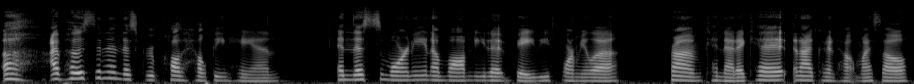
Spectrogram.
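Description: Thirties woman, co-host, bubbly and giggly; bright, very clear, dry close sound. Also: on the low side, unhurried, dry recording. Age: 30s. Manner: laughs often, bubbly and animated. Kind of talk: casual chat.

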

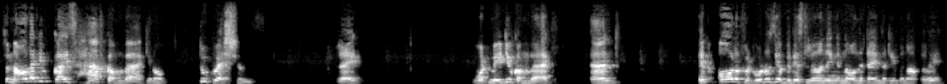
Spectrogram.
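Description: A man hosts a casual chat in a high, husky voice. He is effusive and affirming as he responds, and the audio is dull and muffled. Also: expressive, normal speed, pauses often. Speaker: podcast host.

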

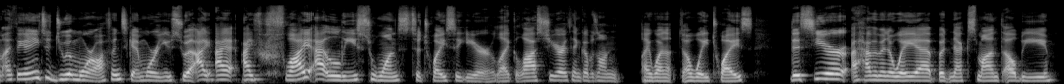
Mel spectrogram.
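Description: A woman co-hosting a podcast in casual chat, chatty and expressive and quick to laugh along. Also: fairly low pitch. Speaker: podcast co-host.

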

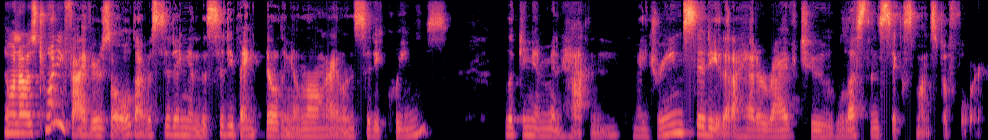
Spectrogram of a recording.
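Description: Casting: gravelly, low woman in her 40s, Farsi her first language, lively chat host who swears casually. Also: fairly quick. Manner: animated, laughs often, swears casually. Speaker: author and podcast host. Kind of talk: casual conversational interview.

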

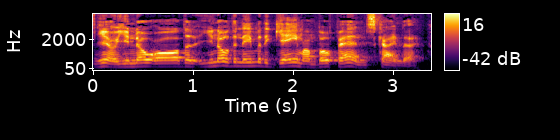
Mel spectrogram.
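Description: A man's voice: mid-range voice, a little fast. Chatty young man, prodding questions. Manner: chatty, prodding questions, lots of "like" and "you know". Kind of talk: casual chat.

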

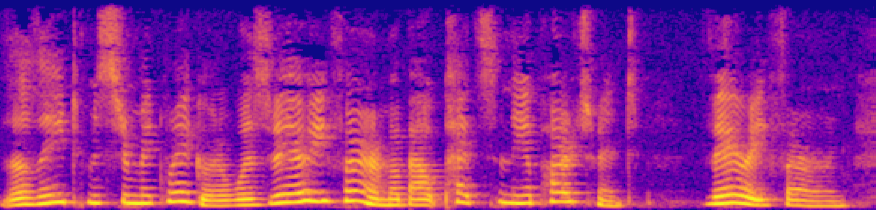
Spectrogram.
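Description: Woman playing a high-pitched, fluttery anxious spinster. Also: animated, a little slow, mellow, low-quality recording. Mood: grateful, earnest. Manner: gushing, flustered, distracted. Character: fluttery, anxious, apologetic older spinster neighbour with pet monkey. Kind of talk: children's storybook character voice.

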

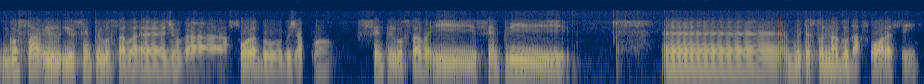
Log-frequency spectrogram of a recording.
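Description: Interviewed footballer: Japanese-accented man, low voice, halting non-native Portuguese over a thin phone connection. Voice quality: halting, simple Portuguese with many fillers. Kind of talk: casual interview. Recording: tinny phone-line sound.

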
